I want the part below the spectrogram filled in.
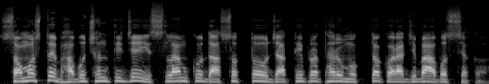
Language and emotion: Odia, neutral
